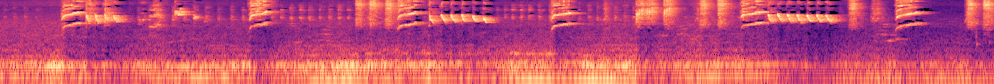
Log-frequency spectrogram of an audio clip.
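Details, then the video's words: Sumatran leafbird singing persistently from a cage, a varied sequence of sharp rising whistles, hooked slurs, buzzy trills and harsh rattling bursts, repeated over twelve seconds against steady low traffic rumble. "Cucak Cungko Super Gacor"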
